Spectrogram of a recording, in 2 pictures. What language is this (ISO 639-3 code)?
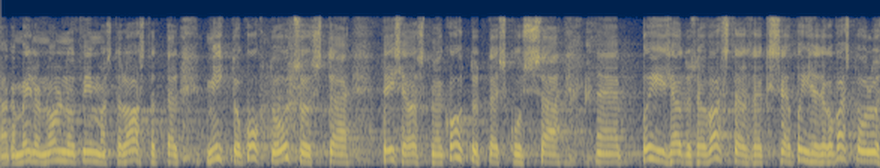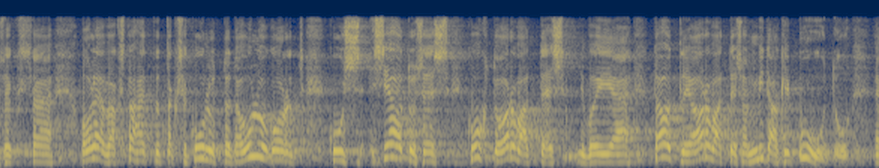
est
